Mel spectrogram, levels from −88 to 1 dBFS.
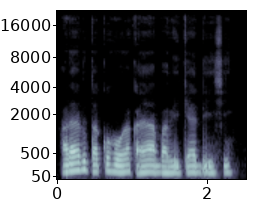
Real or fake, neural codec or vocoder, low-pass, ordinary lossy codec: real; none; 19.8 kHz; none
